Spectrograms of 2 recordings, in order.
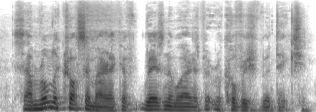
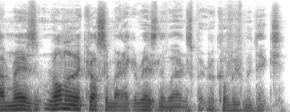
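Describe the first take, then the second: First: Rattled off quickly, brushing her aside; fast, offhand, just get the pitch over with; dismissive. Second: Rattled off fast, trailing into a mumble; bored recital, no life in it at all; dull monotone. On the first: To a nosy cafe woman, a quick dismissive brush-off. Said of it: "I dismissed her". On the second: To the cafe cook, a worn-out dull fast recital. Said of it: "And I said it that dull". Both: Retold or imitated.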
